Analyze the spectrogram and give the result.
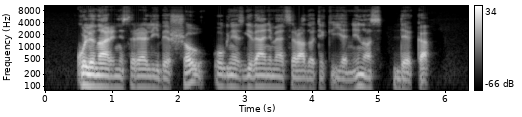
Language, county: Lithuanian, Telšiai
